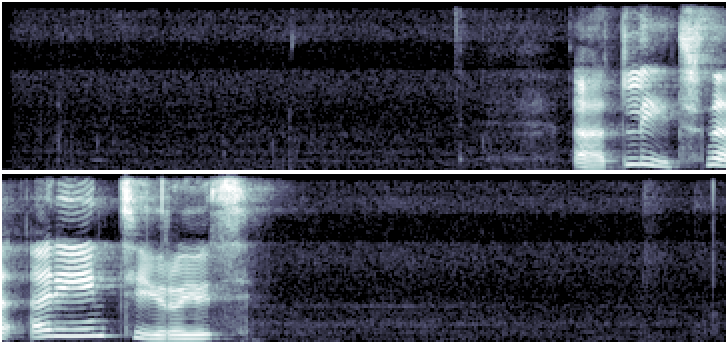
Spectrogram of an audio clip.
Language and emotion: Russian, positive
